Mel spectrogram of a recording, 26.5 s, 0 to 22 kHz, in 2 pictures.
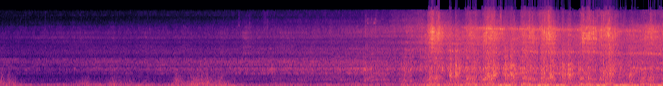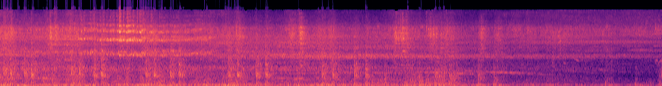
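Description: JR East E233 series 5000 electric train arriving at a station. Its rumble builds as it approaches, then from about eight seconds in its wheels clatter loudly over the rail joints as the cars run past. Near the end a motor whine falls in pitch as the train brakes to a stop.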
